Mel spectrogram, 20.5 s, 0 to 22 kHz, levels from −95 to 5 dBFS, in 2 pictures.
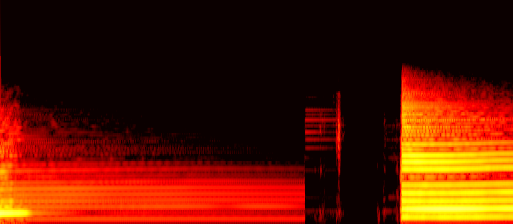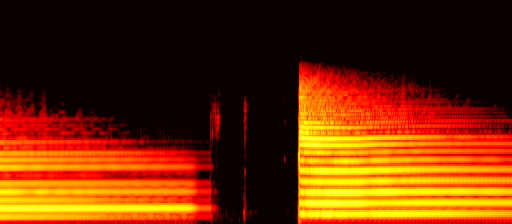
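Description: A speech-tuned noise suppressor runs throughout, treating sustained tones and decay tails as noise. Its gain swings by about 20 dB, so held material pumps and thins while attacks pass. On a waveform, the envelope breathes unevenly; a spectrogram shows sustained partials fading in and out.

From 0.36 to 6.11 s the noise suppressor cuts this sound for roughly five seconds, dropping it by up to about 22 dB. The waveform collapses to a thin trace, and spectrogram energy vanishes in patches, which a listener hears as the sound hollowing out and sinking. The same cut hits again from 14.11 to 14.59 s, a half-second dip of up to about 22 dB that shows as a brief notch in the envelope. The call path's band limit stops everything above 8 kHz, a flat ceiling on the spectrogram.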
